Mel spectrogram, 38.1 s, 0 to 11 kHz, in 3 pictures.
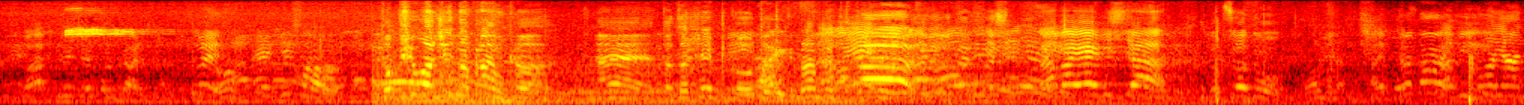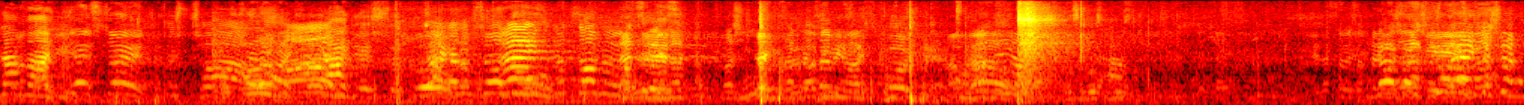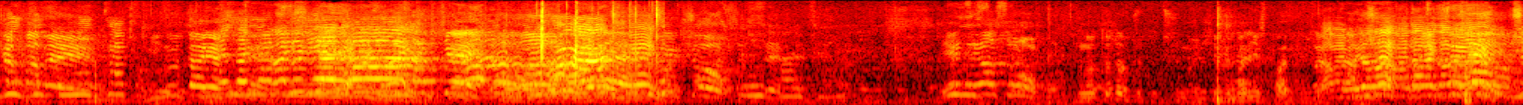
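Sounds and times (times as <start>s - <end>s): players and spectators shouting: 0.2s - 9.9s, 11.8s - 18.4s, 24.1s - 31.5s, 36.4s - 38.0s.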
